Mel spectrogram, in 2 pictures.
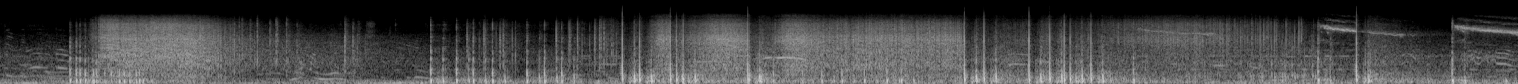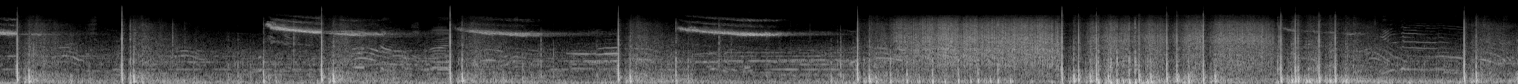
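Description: Fireworks display: aerial shells bursting with repeated sharp bangs and spells of crackling. Between about 13 and 23 seconds a run of short whistles falls in pitch.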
